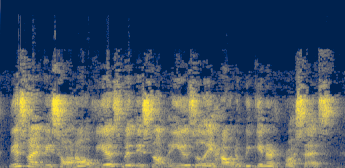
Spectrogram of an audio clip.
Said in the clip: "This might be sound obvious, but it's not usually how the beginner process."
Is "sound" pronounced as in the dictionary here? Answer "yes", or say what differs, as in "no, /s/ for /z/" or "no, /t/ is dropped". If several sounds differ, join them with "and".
no, /d/ is dropped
